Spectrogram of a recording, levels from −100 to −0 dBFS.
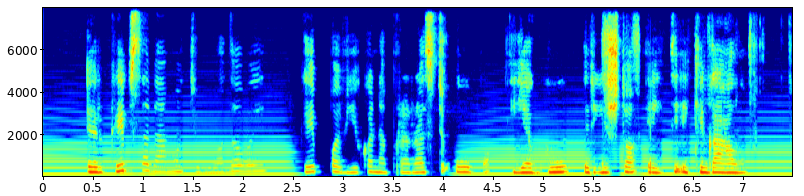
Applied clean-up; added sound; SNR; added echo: neural mask model RNNoise.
